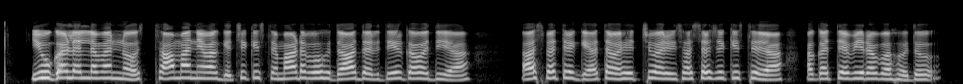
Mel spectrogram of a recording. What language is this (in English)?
Kannada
